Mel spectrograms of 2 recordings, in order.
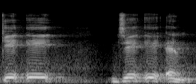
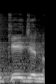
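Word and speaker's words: Kazan: in rasia in Russia that's the way to pronounce Kajun k a j a n kajan and you can say kjun also no harm and the another pronunciation you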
